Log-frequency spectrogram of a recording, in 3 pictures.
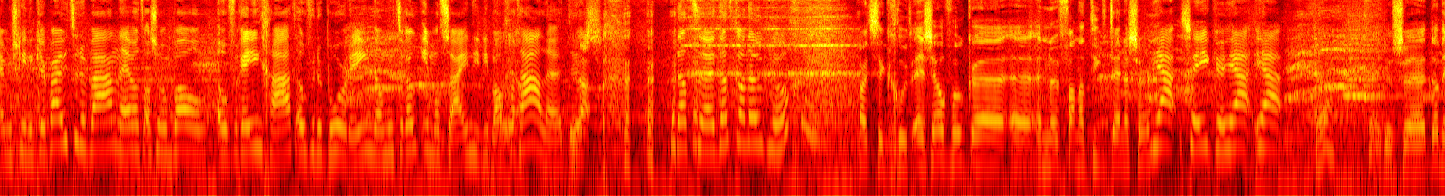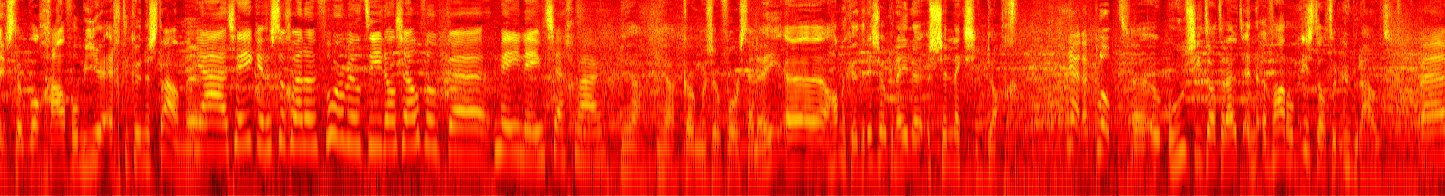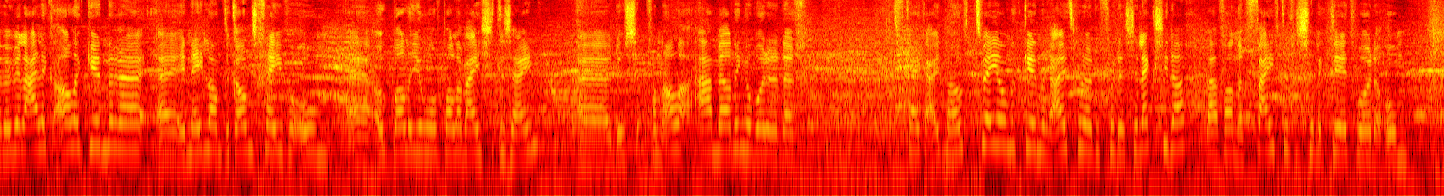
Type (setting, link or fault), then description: setting, busy venue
